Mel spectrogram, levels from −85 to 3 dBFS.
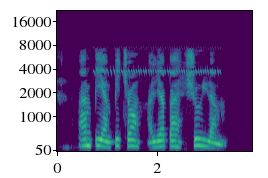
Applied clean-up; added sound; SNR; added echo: none; Cricket; 16 dB; none.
